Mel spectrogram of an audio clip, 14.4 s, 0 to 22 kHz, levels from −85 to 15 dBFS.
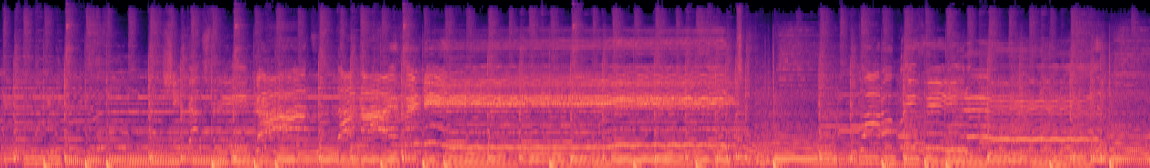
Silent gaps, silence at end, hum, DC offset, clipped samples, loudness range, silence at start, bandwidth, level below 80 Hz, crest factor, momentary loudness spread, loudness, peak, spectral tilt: none; 0 s; none; under 0.1%; under 0.1%; 3 LU; 0 s; over 20 kHz; -22 dBFS; 12 dB; 6 LU; -12 LUFS; 0 dBFS; -4.5 dB/octave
